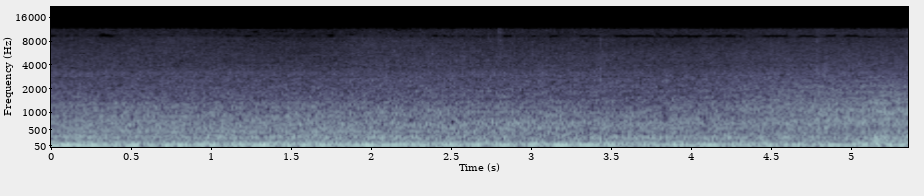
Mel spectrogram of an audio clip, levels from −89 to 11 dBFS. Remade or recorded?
recorded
